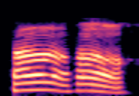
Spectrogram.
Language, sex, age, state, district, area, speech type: Odia, female, 45-60, Odisha, Ganjam, urban, conversation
